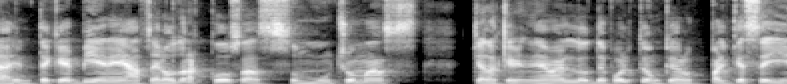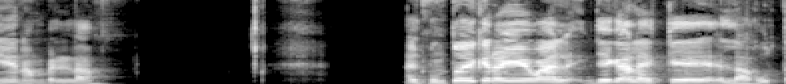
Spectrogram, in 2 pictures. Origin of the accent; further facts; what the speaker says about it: Ponce, Puerto Rico; Entonces hace todos los años en la ciudad de Ponce, mi ciudad natal de Ponce, ¿verdad?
